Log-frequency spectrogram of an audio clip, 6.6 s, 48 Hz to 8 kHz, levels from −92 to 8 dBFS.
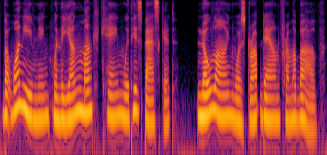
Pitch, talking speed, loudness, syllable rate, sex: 170 Hz, 165 wpm, -15 LUFS, 4.2 syllables/s, female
